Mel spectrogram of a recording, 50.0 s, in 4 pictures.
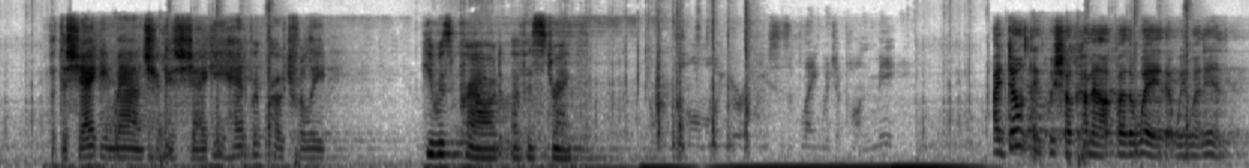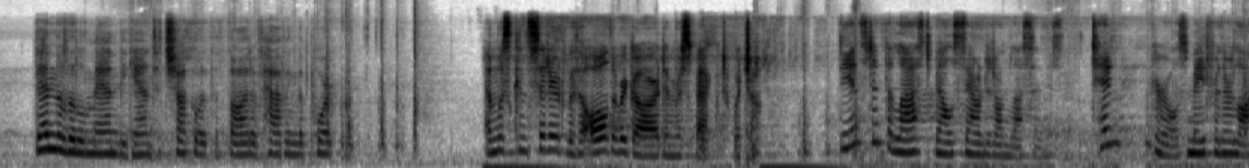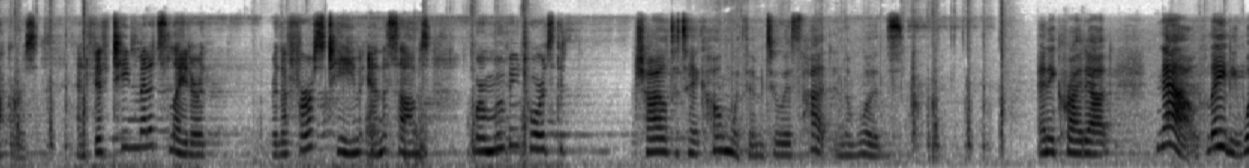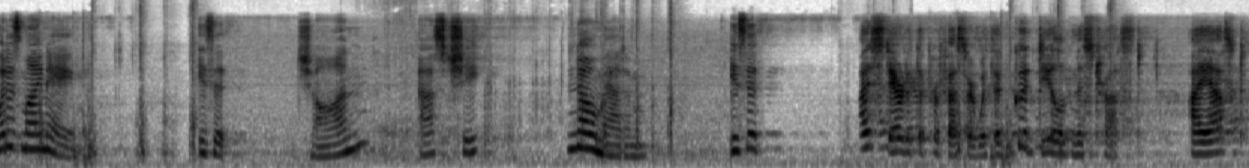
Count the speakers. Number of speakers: seven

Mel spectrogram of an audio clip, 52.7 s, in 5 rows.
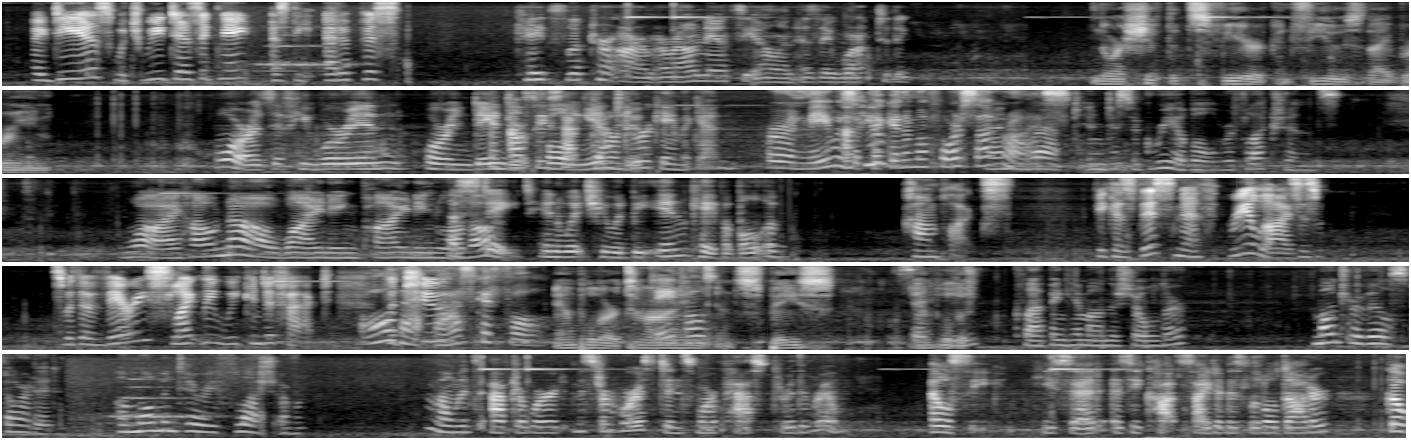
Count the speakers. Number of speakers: seven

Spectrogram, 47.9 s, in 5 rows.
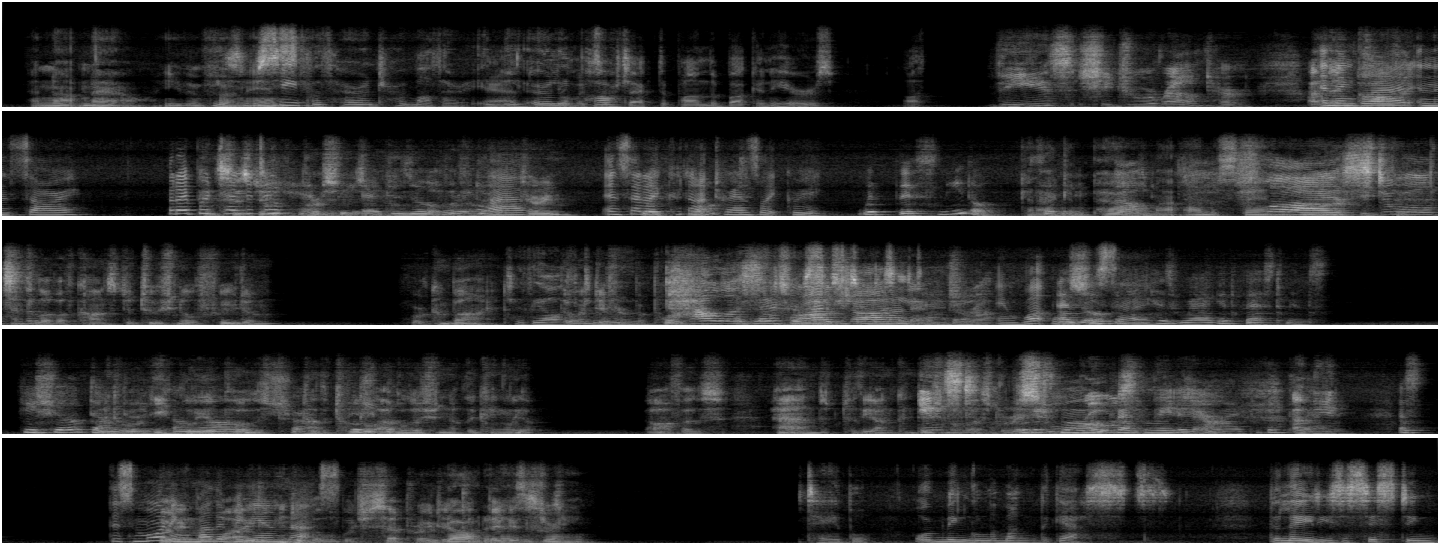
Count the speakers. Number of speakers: seven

